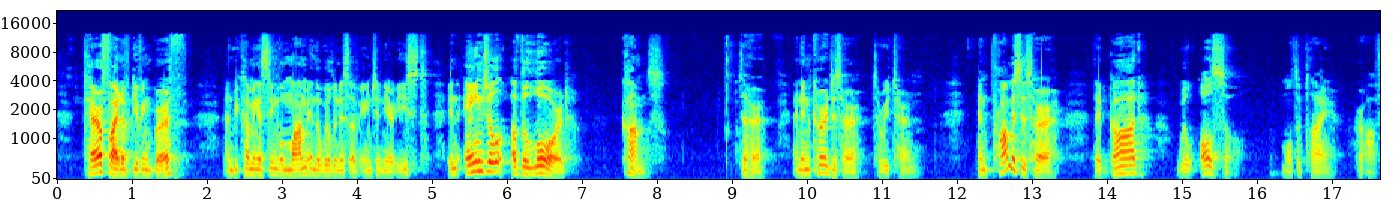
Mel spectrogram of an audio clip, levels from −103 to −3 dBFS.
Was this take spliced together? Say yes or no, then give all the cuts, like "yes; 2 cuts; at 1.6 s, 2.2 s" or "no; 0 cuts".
no; 0 cuts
